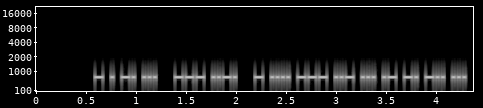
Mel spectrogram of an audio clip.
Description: Morse code, heard as a keyed tone, about 44 wpm, 700 Hz. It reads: TENS OF THOUSANDS
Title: Sets of 4 Words 45wpm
